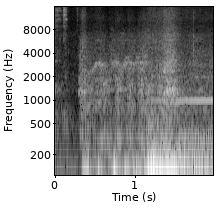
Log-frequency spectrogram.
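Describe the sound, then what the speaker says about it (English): A 2007 Dodge Ram diesel engine cranks after a brief silence, then turns over and catches into a low, rumbling idle, close and fairly loud. "when we go ahead and start the car"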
